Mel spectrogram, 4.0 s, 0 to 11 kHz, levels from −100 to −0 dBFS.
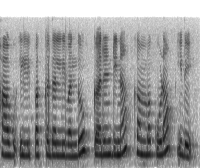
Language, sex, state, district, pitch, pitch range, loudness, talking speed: Kannada, female, Karnataka, Bidar, 265 Hz, 255-290 Hz, -16 LUFS, 135 wpm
